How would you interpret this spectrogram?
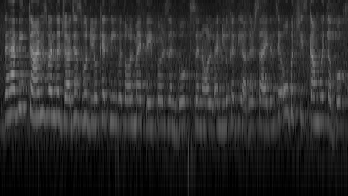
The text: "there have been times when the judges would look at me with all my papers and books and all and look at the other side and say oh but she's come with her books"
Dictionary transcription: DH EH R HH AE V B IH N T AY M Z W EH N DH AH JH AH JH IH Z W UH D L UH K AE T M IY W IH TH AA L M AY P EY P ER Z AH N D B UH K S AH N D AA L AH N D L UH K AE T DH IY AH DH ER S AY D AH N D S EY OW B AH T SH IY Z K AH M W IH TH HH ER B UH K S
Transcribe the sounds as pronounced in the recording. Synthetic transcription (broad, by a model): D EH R HH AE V B IH N T AY M Z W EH N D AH JH AH JH IH Z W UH D L UH K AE T M IY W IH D AA L M AY P EY P ER Z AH N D B UH K S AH N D AA L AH N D L UH K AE T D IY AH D ER S AY D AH N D S EY OW B AH T SH IY Z K AH M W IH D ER B UH K S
